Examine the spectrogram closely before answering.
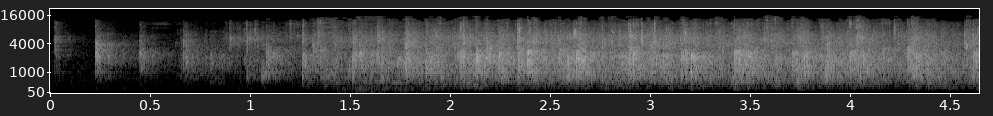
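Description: Audience applauding: a few scattered claps that swell within about a second and a half into steady applause.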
